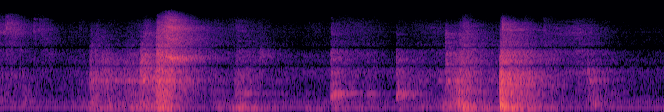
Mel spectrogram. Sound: chair squeaks

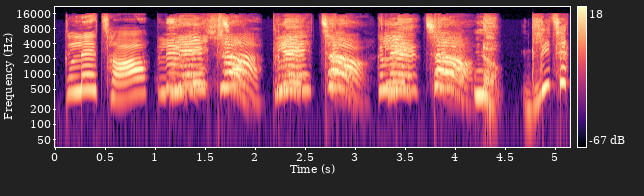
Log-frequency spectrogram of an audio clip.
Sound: chanting

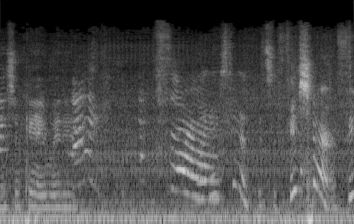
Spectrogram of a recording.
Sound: speaks in an indistinct language

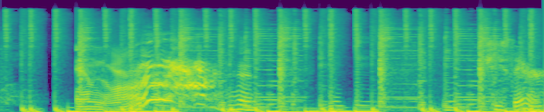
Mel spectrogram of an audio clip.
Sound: growls

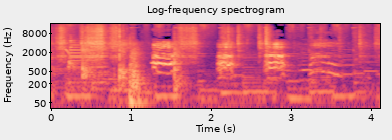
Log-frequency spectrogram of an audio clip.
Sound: haha

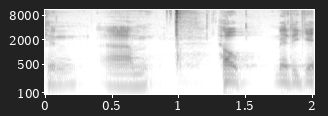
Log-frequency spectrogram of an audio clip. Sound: clicks tongue

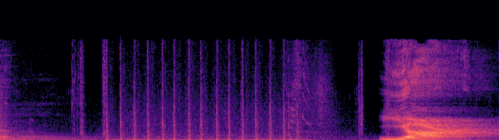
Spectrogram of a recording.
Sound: gunfire

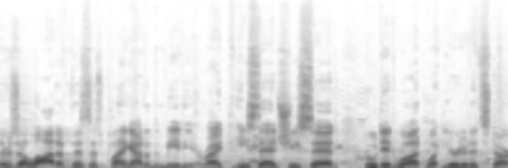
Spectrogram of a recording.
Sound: laughter

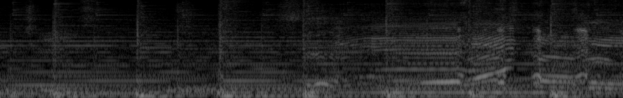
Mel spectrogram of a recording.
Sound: cheering

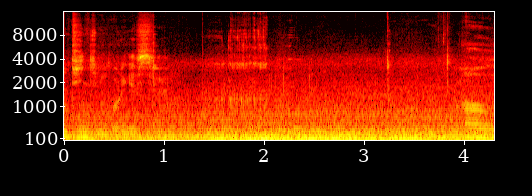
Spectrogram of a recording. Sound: slurp

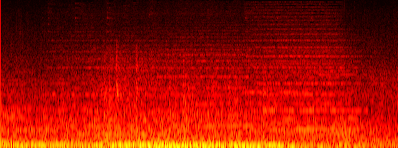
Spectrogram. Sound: metallic groaning, creaking

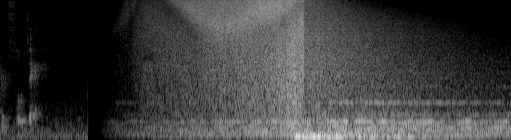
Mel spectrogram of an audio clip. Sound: whooshing

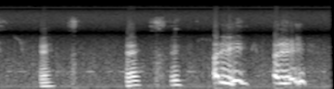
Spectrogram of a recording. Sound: anklets tinkling

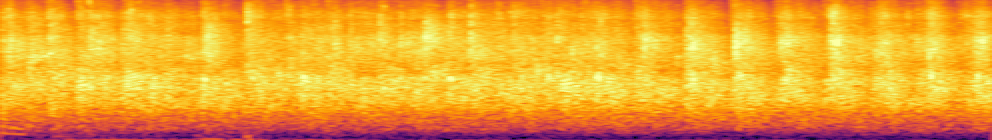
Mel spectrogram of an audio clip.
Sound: applause

